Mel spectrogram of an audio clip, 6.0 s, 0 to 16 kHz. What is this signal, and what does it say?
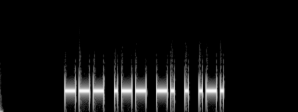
Morse code, heard as a keyed tone, about 17 wpm, 700 Hz. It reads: OWNER
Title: Five Letter Words - 17wpm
